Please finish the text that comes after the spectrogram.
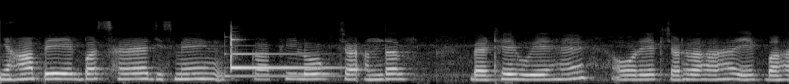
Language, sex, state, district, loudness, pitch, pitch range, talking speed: Hindi, female, Chandigarh, Chandigarh, -17 LUFS, 245 Hz, 225-255 Hz, 150 wpm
